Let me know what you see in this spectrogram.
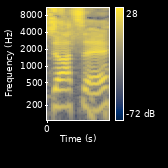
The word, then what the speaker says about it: Doss: Well, sucks for you because my last name is actually pronounced Dose. – Dose.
